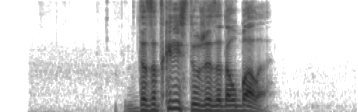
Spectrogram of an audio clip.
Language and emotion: Russian, angry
